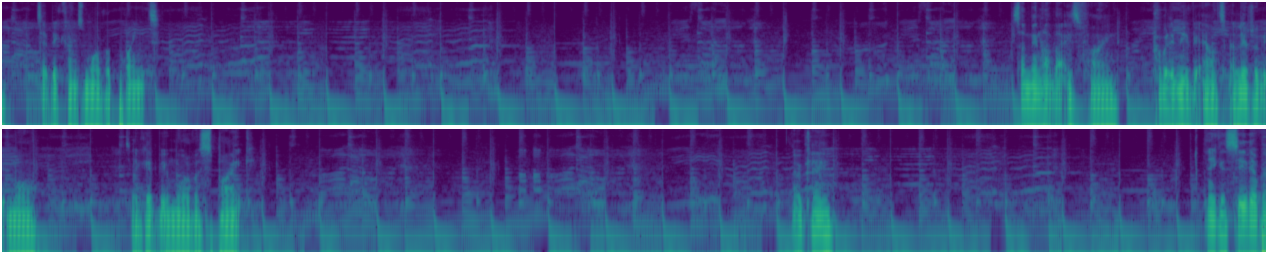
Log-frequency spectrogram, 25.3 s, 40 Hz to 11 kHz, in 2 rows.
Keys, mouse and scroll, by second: 5.5 click, 5.8 middle click, 7.6 KP_1, 11.3 click, 12.7 click, 19.0 Tab, 21.1 click, 21.8 scroll up 1.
